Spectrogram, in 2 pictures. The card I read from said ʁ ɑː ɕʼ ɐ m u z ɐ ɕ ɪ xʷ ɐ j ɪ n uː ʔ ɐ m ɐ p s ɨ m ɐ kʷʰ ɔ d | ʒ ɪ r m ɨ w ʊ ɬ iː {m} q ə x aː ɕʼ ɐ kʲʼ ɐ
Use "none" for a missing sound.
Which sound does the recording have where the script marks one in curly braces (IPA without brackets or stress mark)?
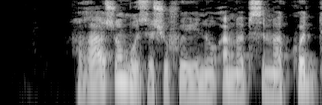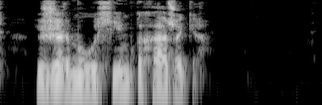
m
